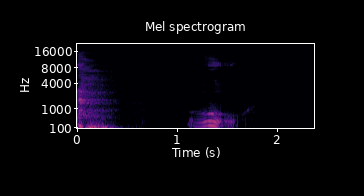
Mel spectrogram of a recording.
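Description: A man sighing into a close microphone, a breathy exhale with a low rumble of breath on the mic, then a short thoughtful "ooh" about a second in.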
